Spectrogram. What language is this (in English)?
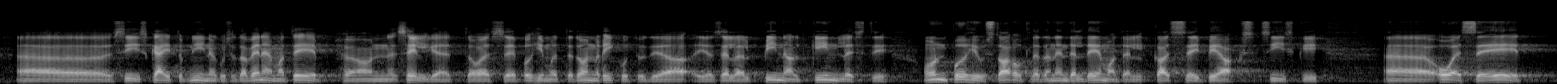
Estonian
